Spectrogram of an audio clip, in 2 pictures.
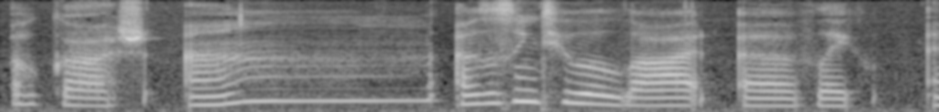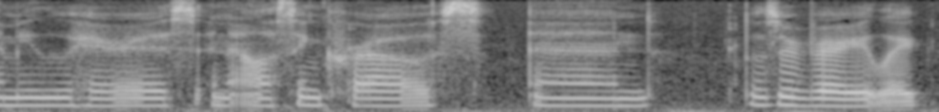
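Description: A woman's voice: mid-range voice, fairly even intonation, slow, dark tone. A young woman from Massachusetts, a musician guest on a podcast, talking casually with lots of likes and ums. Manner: chatty, laughs often, many likes and ums.

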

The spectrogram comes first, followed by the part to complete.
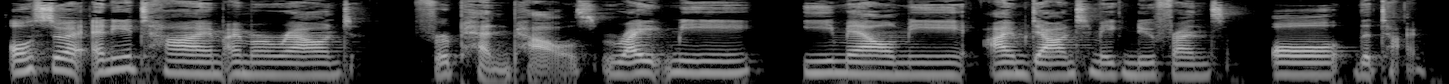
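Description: Woman reader, plain and candid delivery, mid pitch, reads written answers aloud. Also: fairly even intonation, unhurried, a bit bright.

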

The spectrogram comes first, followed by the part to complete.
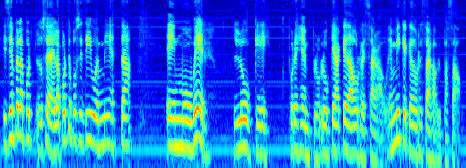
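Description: A woman with a Cuban Spanish accent speaks as a guest on a radio talk show. Her voice is on the low side, and she thinks aloud in long, wandering sentences with small restarts and soft laughs. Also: moderate pace. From Cuba. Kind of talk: casual radio conversation.

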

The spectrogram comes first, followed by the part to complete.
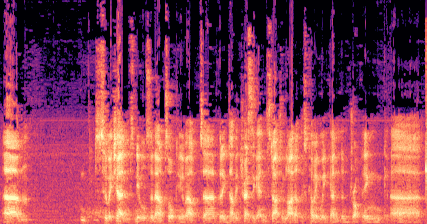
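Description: Man, stuffed-up voice, podcast host, bright forceful tone, echoey living room. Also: deep voice, normal speed, creaky, slight background noise. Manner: relaxed, rambling with many fillers. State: stuffed up, congested. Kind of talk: casual football chat.

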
